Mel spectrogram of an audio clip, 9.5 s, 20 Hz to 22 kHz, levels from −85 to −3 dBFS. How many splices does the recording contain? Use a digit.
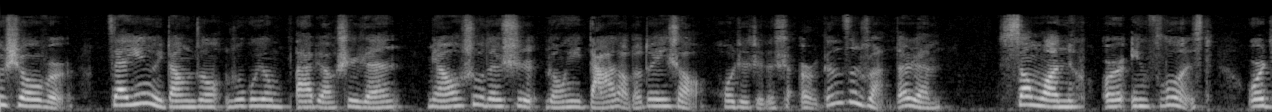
3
